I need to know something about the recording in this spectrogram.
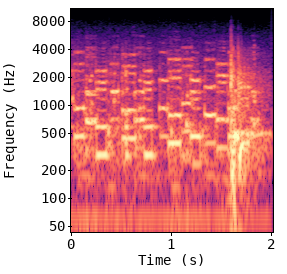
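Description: Fast, bouncy organ-like cartoon music, a quick run of short stepped notes. About one and a half seconds in, a loud sudden sound effect with a sharply falling pitch cuts in.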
